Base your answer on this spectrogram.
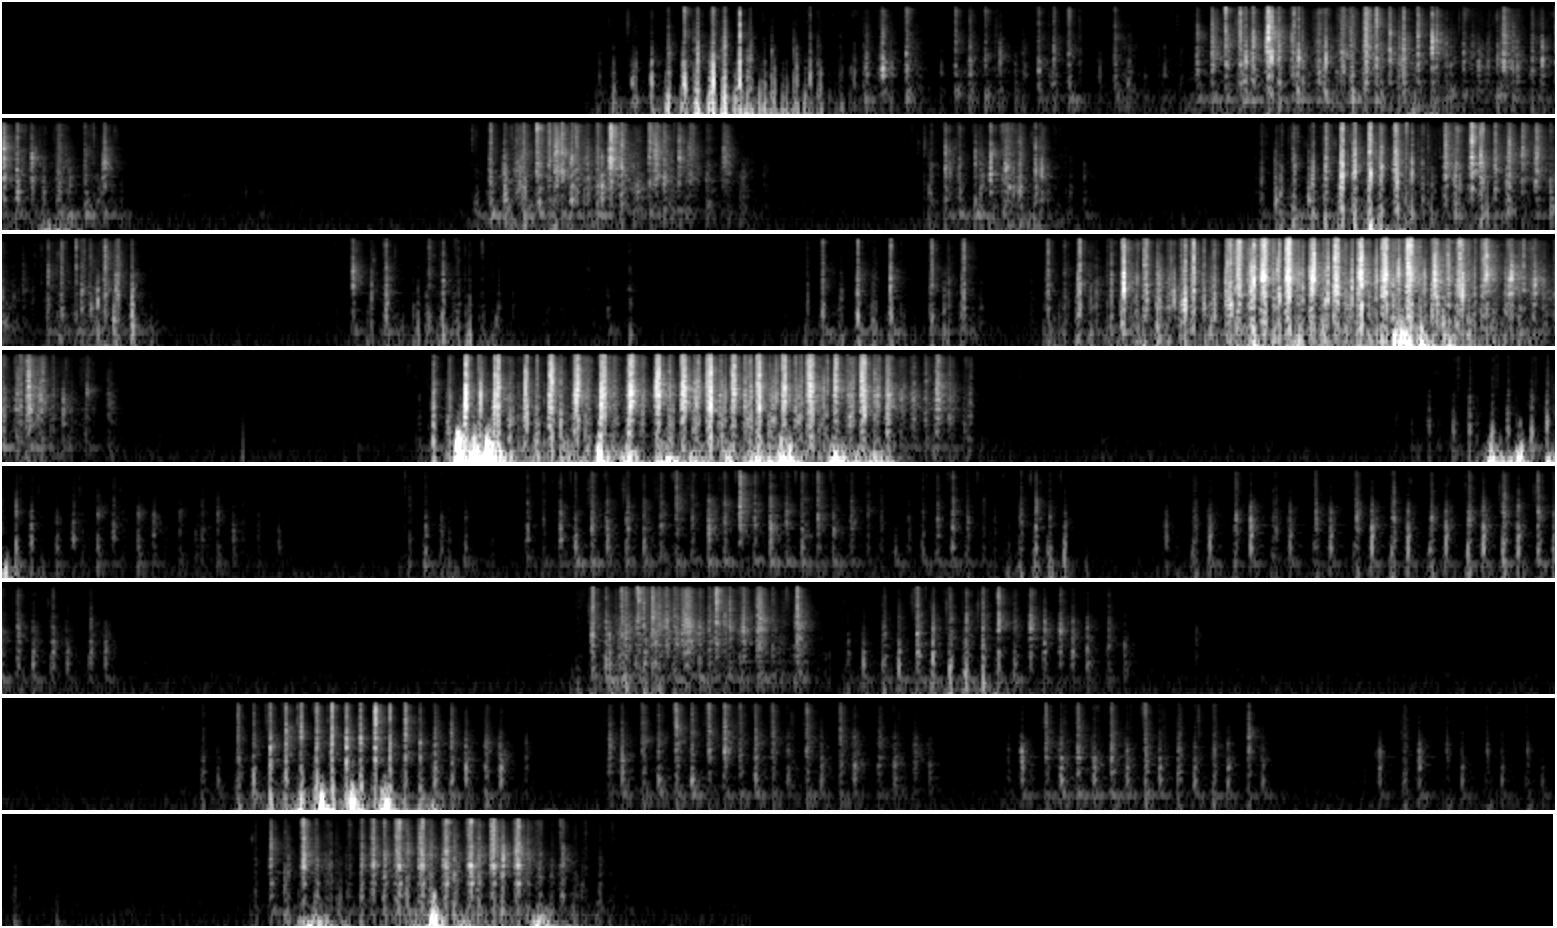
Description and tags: RG Birds Fly
Birds flapping wings, taking flight. Artificial.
